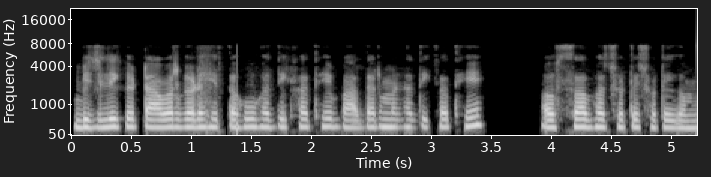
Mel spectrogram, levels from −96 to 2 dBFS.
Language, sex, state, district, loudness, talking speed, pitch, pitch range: Chhattisgarhi, female, Chhattisgarh, Sarguja, -19 LUFS, 220 wpm, 210 Hz, 205-215 Hz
